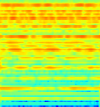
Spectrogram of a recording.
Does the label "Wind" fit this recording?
No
